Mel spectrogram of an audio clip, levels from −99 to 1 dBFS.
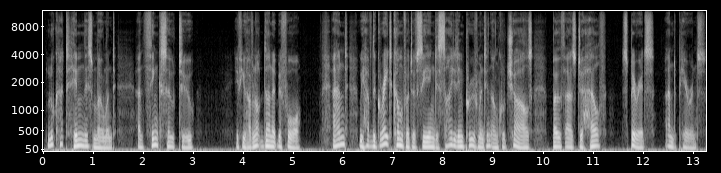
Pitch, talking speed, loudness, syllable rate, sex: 115 Hz, 165 wpm, -19 LUFS, 5.0 syllables/s, male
